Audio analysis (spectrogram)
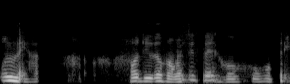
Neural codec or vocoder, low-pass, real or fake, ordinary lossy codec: codec, 24 kHz, 0.9 kbps, WavTokenizer, medium music audio release; 7.2 kHz; fake; Opus, 32 kbps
